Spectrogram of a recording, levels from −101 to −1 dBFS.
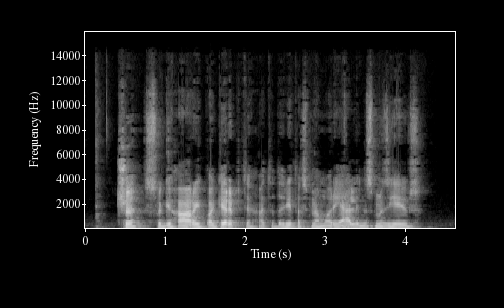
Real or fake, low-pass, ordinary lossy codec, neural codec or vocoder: real; 14.4 kHz; AAC, 48 kbps; none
